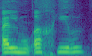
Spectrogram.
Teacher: یہاں پہ موٹا ہم رو موٹا پڑھ رہے تھے المؤخر موٹا, اور جب وقف کریں گے تو المؤخر را جو ہے وہ باریک ہو جائے گی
